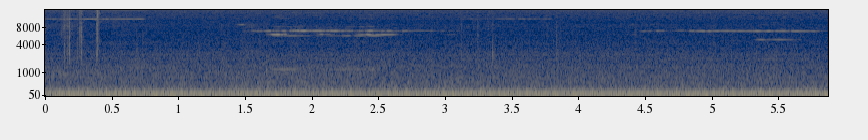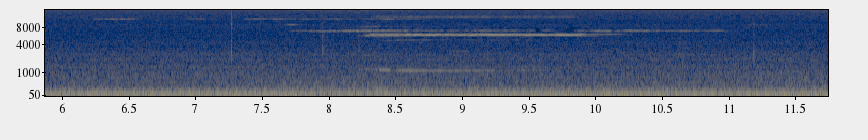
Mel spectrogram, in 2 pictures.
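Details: Hawk HP+ brake pads give a very bad high thin squeal that comes and goes three times over heavy road rumble as the car slows in daily use.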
